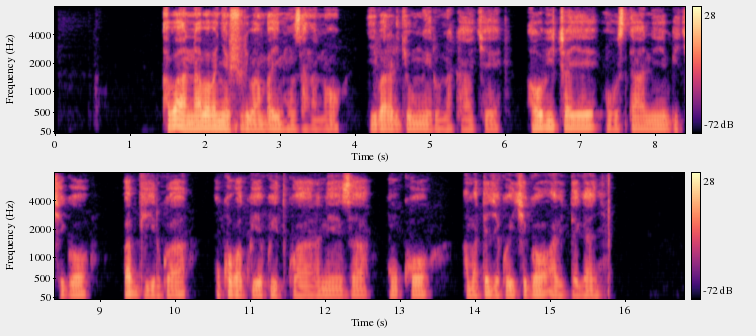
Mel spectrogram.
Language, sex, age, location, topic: Kinyarwanda, male, 25-35, Huye, education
